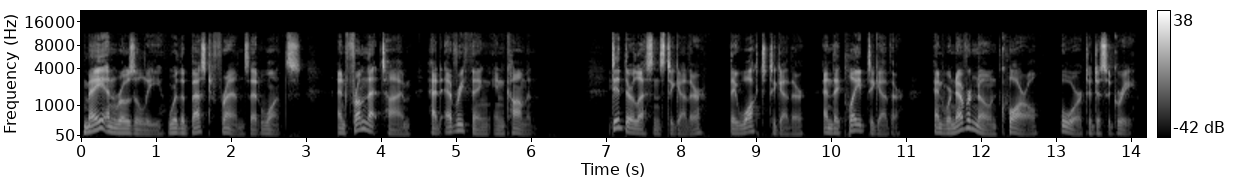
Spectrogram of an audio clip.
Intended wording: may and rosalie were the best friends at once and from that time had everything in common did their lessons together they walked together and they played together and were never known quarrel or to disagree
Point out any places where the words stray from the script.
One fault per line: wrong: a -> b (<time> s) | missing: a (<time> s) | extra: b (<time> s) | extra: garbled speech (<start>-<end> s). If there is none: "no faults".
no faults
